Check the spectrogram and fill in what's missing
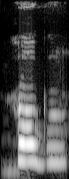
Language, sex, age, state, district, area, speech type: Kannada, female, 18-30, Karnataka, Chitradurga, rural, read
